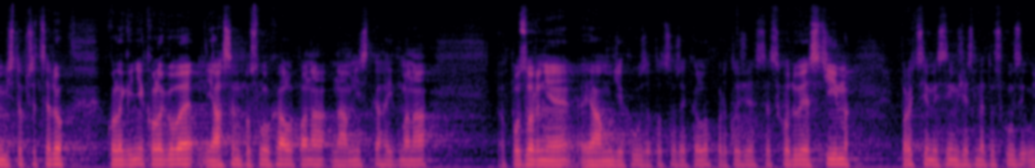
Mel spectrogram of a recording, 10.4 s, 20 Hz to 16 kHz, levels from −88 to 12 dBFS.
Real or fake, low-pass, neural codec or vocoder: real; 14.4 kHz; none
